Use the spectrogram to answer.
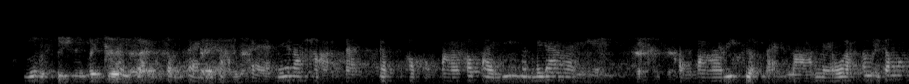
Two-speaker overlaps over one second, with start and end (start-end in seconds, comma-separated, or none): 1.0-2.5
